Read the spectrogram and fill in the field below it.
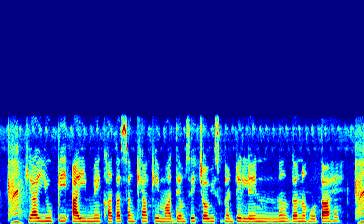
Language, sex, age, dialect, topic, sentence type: Hindi, female, 18-24, Kanauji Braj Bhasha, banking, statement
